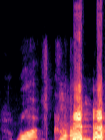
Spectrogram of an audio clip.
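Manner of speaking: very high, shrill, loud shout. Retelling a show, the speaker shouts a question from the audience: retelling a shout. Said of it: "I shout".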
